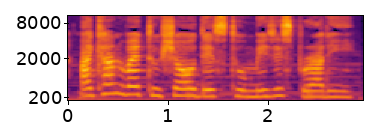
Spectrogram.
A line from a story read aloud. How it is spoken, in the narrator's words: Tay said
